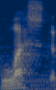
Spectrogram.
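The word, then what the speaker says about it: Leicester: in their speech and as a result now it's called leester but we just got the old spelling I had to deal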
